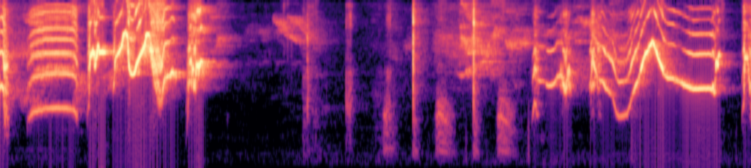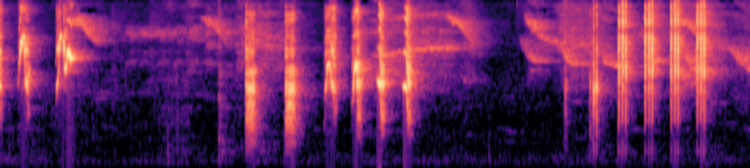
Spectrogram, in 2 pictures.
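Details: Javan myna singing, recorded as master material for training songbirds: a ringing harmonic note, a wavy whistled phrase that swoops up and down, then scattered sharp clicks and a closing burst of fast chatter.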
